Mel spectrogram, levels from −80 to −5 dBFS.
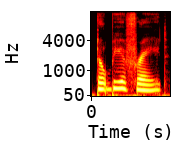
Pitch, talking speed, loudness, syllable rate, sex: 205 Hz, 180 wpm, -16 LUFS, 4.5 syllables/s, female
